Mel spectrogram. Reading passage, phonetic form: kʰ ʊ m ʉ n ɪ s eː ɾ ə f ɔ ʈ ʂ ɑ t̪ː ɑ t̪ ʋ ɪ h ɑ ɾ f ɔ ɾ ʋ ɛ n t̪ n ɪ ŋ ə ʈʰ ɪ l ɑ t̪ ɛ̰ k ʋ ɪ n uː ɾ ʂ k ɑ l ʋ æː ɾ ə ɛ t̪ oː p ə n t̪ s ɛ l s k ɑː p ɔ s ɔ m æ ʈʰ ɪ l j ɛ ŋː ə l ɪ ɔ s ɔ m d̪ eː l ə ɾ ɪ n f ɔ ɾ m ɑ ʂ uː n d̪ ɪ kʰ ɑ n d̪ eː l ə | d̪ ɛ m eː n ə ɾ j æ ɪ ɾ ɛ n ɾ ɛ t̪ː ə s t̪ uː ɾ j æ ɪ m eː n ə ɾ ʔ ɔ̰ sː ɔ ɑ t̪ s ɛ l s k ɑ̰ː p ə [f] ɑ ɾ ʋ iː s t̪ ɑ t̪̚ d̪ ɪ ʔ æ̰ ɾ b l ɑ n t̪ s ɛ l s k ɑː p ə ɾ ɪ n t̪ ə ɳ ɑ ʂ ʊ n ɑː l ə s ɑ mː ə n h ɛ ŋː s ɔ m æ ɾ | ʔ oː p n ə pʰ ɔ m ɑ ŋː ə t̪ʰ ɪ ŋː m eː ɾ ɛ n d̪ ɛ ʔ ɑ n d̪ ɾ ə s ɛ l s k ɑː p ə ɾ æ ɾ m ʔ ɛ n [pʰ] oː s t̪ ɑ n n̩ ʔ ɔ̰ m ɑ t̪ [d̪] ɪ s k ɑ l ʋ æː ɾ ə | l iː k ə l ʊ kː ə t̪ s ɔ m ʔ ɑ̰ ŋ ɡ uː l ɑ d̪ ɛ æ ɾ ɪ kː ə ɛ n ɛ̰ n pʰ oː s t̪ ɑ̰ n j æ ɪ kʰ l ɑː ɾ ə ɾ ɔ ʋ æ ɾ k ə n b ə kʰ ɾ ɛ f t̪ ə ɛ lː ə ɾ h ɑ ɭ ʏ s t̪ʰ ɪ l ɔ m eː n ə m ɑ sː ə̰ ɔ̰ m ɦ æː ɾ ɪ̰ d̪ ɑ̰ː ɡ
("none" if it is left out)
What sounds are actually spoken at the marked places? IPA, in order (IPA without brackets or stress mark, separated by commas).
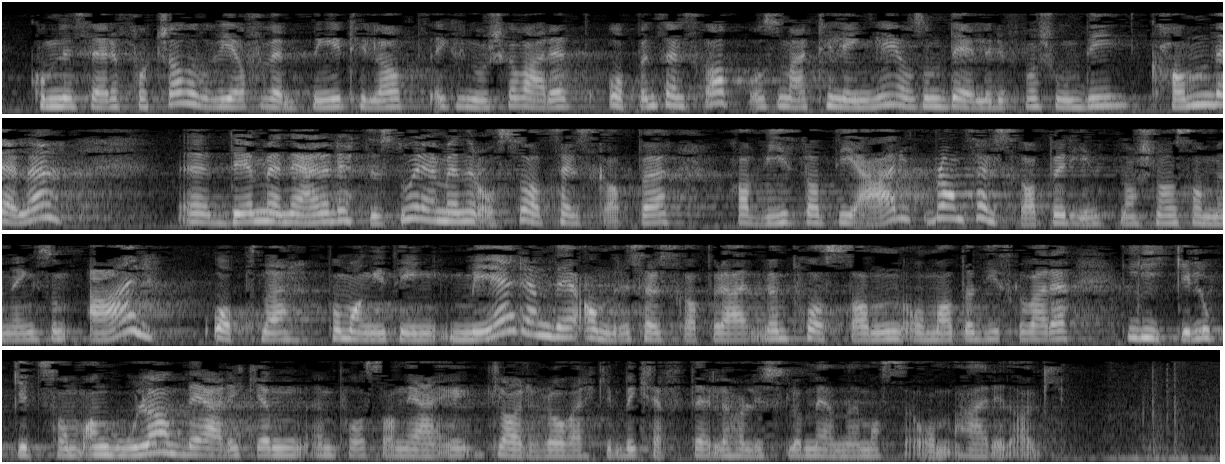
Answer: h, pʰ, d̪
